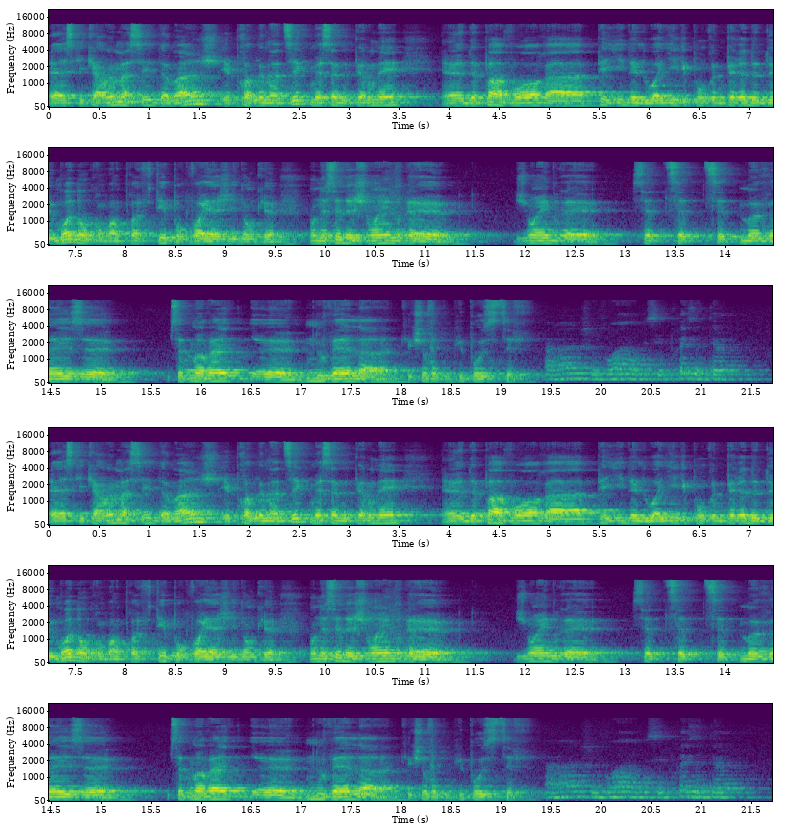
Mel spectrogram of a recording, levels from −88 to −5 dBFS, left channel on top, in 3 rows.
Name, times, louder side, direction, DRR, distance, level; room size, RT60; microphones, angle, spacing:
voice 1, 0.0-3.6 3.9-11.3 11.9-12.7 13.1-15.2 15.7-19.2, equal, 5° left, 5 dB, 0.9 m, -19 dB
voice 2, 19.4-21.2, equal, 55° left, -11 dB, 4.3 m, -32 dB
13.5 x 6.4 x 9.2 m, 1.1 s
head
